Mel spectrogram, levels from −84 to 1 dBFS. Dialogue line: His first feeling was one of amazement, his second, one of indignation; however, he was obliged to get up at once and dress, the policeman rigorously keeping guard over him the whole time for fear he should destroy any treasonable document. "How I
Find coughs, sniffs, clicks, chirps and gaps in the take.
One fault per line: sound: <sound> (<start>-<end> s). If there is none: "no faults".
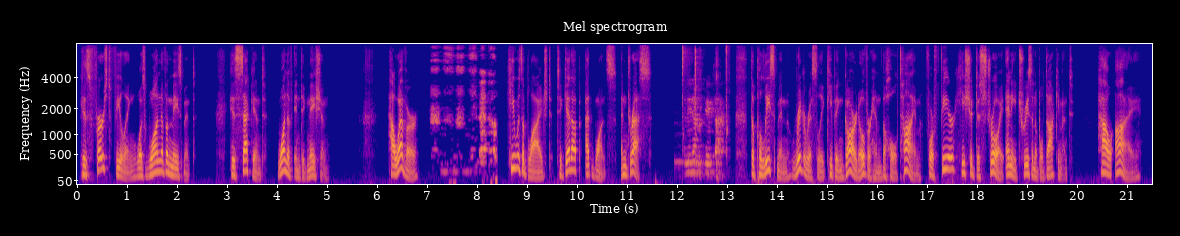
sound: breath (7.0-8.4 s)
sound: sniff (11.9-13.1 s)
